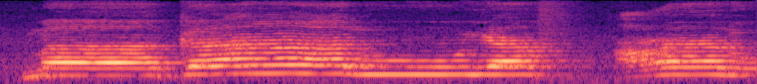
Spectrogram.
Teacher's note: huruf ain-nya ditekankan keluar dari tenggorokan bagian tengah, fathah 1 harokat. Huruf lamnya dibaca tipis, dhammah 2 harokat karena setelahnya ada huruf wawu sukun.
